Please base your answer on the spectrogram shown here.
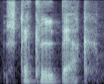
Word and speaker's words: Steckelberg: in German, it is Steckelberg.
